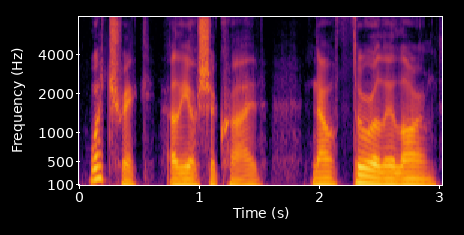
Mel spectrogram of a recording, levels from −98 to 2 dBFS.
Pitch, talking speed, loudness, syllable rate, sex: 110 Hz, 140 wpm, -17 LUFS, 5.5 syllables/s, male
